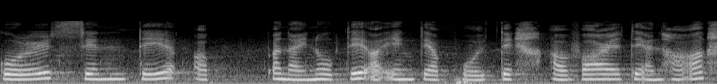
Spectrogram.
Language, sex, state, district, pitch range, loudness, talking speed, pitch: Mizo, female, Mizoram, Aizawl, 230-250 Hz, -15 LUFS, 140 wpm, 235 Hz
